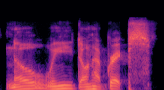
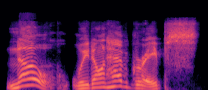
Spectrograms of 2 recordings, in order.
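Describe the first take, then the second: First: The clerk sounds somewhat annoyed. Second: The clerk sounds very agitated.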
